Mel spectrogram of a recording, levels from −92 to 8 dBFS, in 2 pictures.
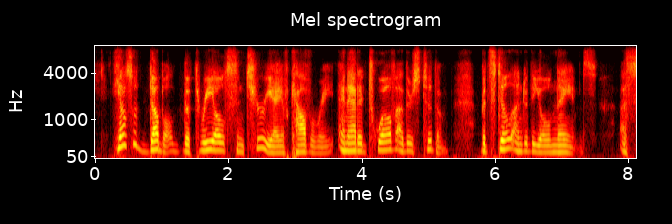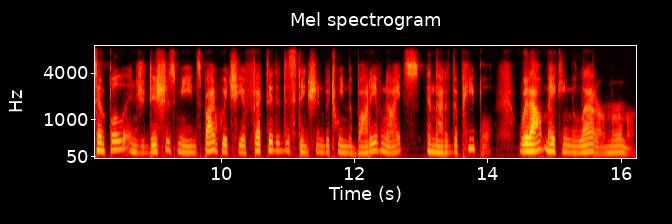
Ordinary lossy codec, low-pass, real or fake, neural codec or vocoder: Opus, 16 kbps; 7.2 kHz; real; none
